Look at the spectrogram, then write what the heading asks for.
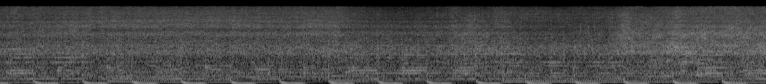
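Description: Minced beef frying in a pot with a steady sizzle, a wooden spoon scraping and rubbing against the pot as the mince is broken up and stirred. Background music with a steady beat runs underneath.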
